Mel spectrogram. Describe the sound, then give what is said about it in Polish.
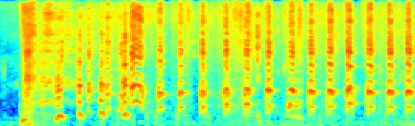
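A chicken clucks over and over in quick, steady bursts, clear, with a few higher squawks near the start and no voices. “Kura. Bardzo dobrze, Polu. To jest kura.”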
